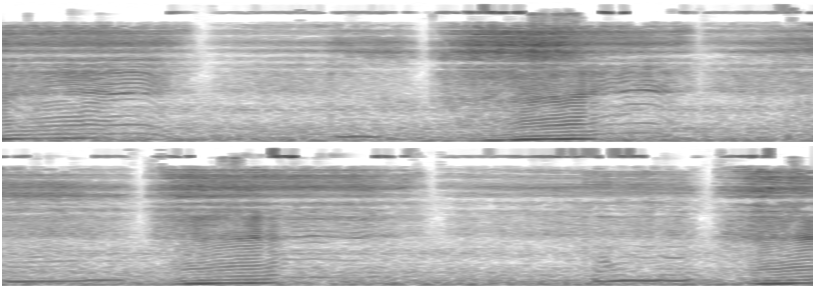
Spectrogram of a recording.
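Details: Loud snoring: rattling snores in a steady sleep-breathing rhythm, roughly three breaths in eight seconds, over a hissy background.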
